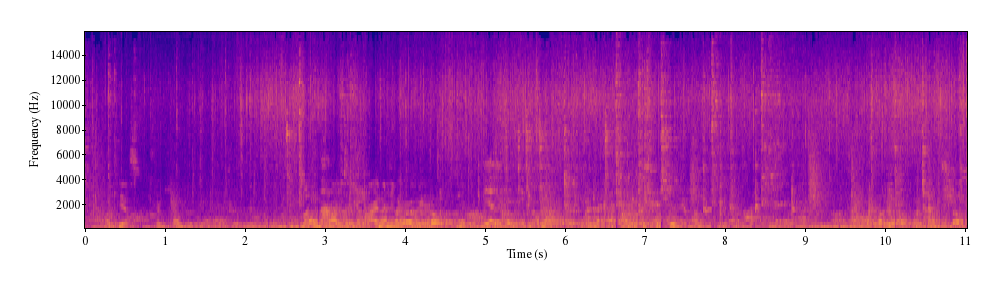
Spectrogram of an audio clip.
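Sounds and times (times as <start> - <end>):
food sizzling on a griddle: 0.0 - 11.0.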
